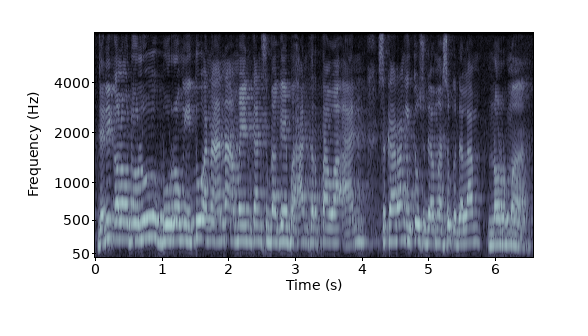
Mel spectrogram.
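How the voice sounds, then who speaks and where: A man giving an Islamic parenting talk, acting out quick exchanges between parents and teens with lively jumps in pitch. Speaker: parenting lecturer. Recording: echoey hall with faint noise.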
